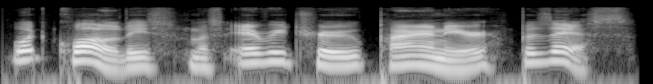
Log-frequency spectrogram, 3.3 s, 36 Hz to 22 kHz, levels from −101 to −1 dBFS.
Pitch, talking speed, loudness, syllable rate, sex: 160 Hz, 130 wpm, -17 LUFS, 4.3 syllables/s, male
